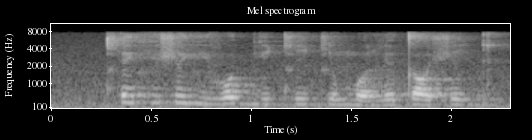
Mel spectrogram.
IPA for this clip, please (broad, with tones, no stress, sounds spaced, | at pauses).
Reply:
cʰ e˦ fʲ ə˦ ʃ ɨ˦˨ vʲ ɨ˨ v o˦˨ bʲ e˨ cʰ i˦˨ c ɨ˦ m o˨ ɮ ɨ˦ t ɔ˦ ʃ i˦˨ ɡ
